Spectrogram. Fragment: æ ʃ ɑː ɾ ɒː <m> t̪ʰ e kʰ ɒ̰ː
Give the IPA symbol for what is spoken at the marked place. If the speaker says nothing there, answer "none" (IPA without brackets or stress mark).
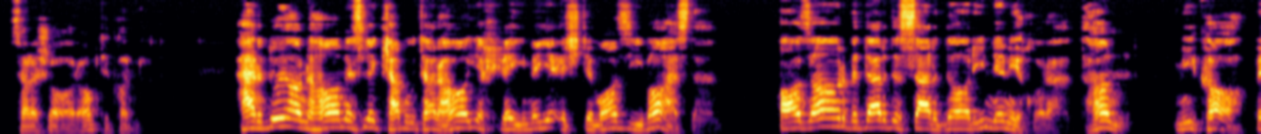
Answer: m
